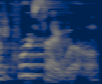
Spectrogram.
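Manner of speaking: put-on self-assured, sure, confident tone. Retelling a talk with a dad about paying for college: imitating own confident past self. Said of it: "I said it so confidently".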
